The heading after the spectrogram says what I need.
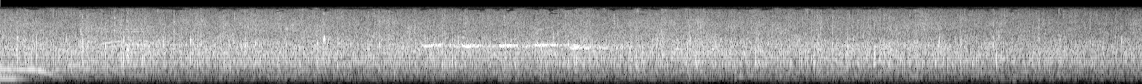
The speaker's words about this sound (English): And, and again, they're saying, hey, don't mention names, but can I just have you right now clap for nameless men in our church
